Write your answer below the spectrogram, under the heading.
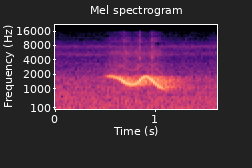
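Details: Pet African grey parrot answers a question about how the koel sounds with one loud clear whistle that glides down, then swoops up and falls again, lasting about half a second in a quiet indoor room.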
